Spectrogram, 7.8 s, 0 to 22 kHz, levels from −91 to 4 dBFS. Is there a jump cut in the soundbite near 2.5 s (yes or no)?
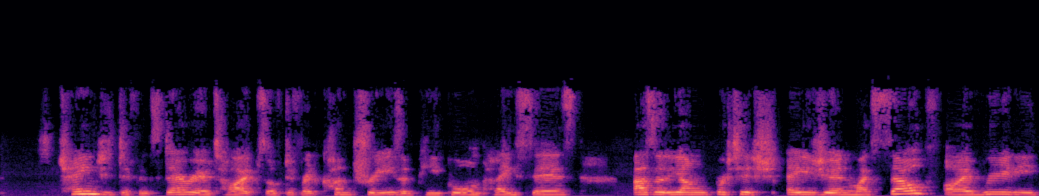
no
